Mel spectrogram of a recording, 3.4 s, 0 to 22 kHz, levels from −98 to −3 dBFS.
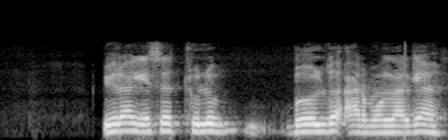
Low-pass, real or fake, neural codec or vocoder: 7.2 kHz; real; none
